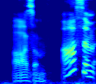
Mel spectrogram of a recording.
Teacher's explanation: The stress is on the first part, awesome.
